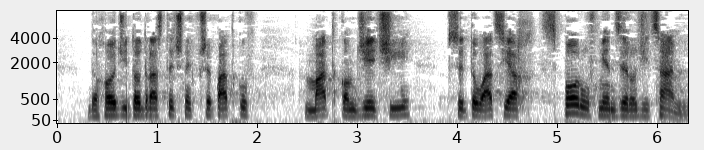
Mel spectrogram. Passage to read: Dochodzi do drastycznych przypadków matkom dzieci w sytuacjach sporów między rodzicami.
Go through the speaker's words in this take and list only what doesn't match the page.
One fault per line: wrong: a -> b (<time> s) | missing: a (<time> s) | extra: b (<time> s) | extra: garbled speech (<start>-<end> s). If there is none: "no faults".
no faults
